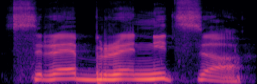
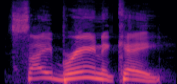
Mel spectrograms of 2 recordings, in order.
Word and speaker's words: Srebrenica: as a genocide because it belittles the term, pronounced Srebrenica. Srebrenica.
